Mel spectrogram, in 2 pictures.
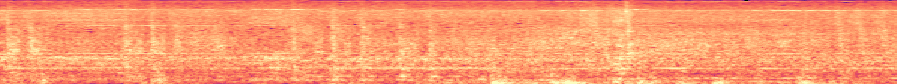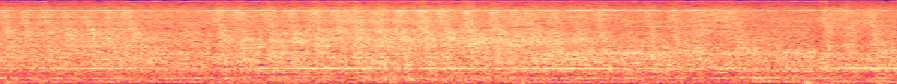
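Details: A vacuum cleaner roars steadily indoors as a pointer and two ridgebacks are groomed with the hoover, a constant broadband whine with no barking or other animal sounds.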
